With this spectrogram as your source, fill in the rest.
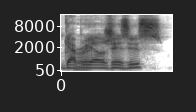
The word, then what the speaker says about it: Gabriel Jesus: people want me to say his name right gabrielle jesus is that yes gabrielle jesus yes gabrielle jesus comes in and he plays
